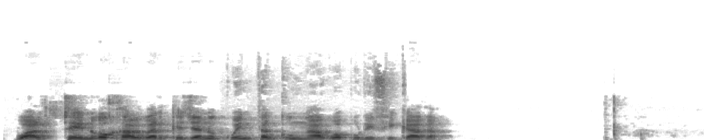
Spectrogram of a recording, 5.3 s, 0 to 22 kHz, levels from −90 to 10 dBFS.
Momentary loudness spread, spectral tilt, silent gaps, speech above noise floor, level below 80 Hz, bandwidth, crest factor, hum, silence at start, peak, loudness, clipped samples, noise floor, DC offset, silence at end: 7 LU; -4 dB/octave; none; 69 dB; -66 dBFS; 12 kHz; 18 dB; none; 0.15 s; -2 dBFS; -18 LUFS; under 0.1%; -87 dBFS; under 0.1%; 1.95 s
